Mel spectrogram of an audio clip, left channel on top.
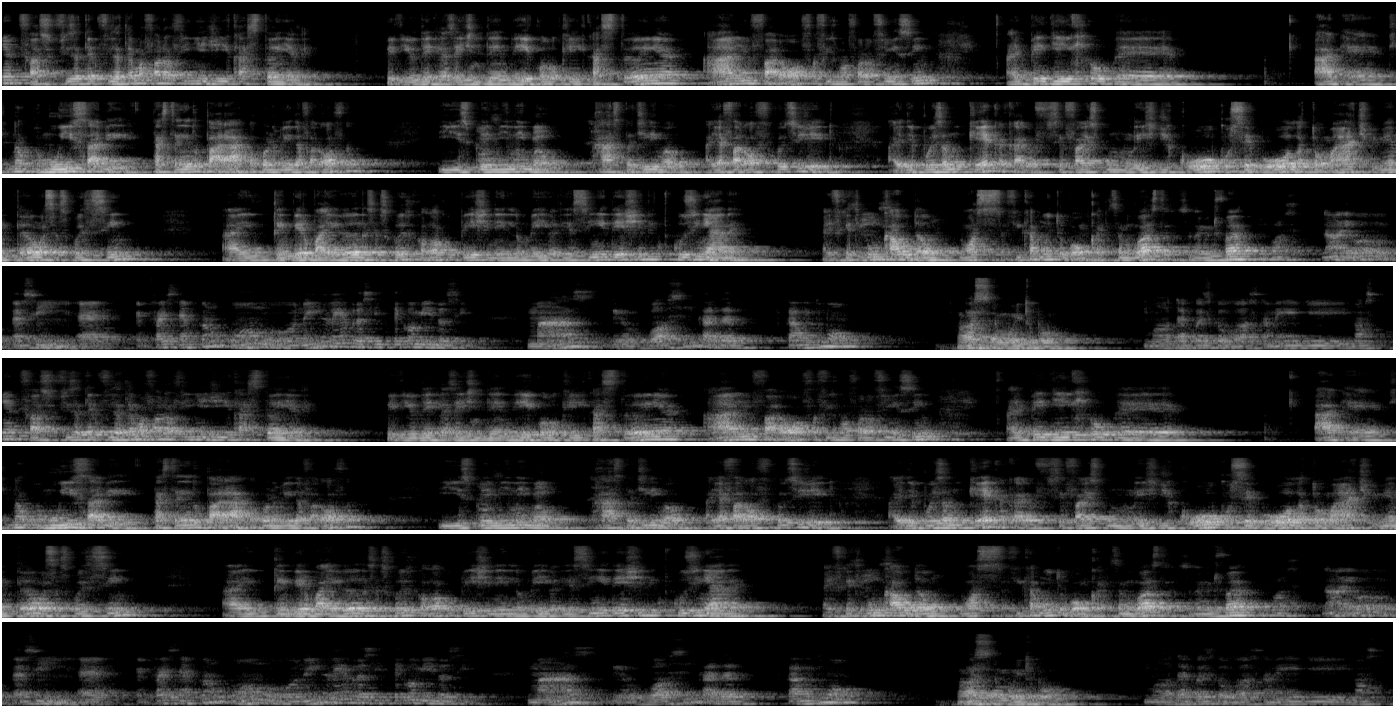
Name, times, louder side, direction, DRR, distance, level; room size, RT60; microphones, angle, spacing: voice 1, 0.0-3.1 3.9-9.7 10.0-11.8 13.1-17.5 18.3-19.5 19.8-29.2 30.1-35.3 36.1-40.5 51.4-52.4, left 1 dB, 30° left, 3 dB, 0.5 m, -23 dB
voice 2, 18.6-19.5 19.8-20.2 36.3-36.9 40.4-40.8 41.1-46.5 47.1-49.3 49.7-50.4 51.4-51.7 53.2-55.5, left 1 dB, 75° left, 1 dB, 1.0 m, -34 dB
4.9 x 3.6 x 2.4 m, 1.0 s
head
